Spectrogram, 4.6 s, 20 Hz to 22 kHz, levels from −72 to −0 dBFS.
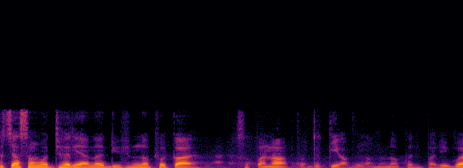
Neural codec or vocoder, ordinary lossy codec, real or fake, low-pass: codec, 16 kHz, 0.5 kbps, FunCodec, trained on Chinese and English, 25 frames a second; none; fake; none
